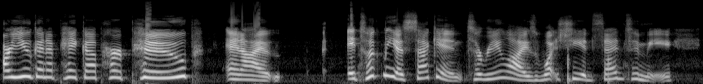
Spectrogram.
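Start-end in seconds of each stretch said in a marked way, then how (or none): 0.0-1.9 play-acted high yelling, shouted out. Retelling what a passing driver yelled out her car window, imitating someone yelling. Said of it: "this lady yells out".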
